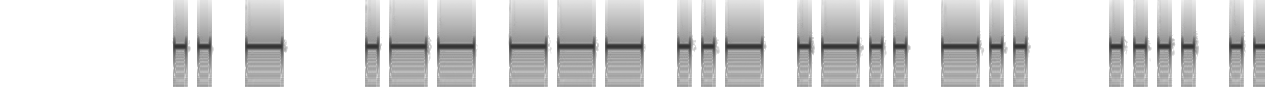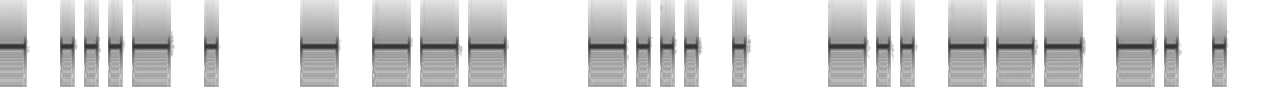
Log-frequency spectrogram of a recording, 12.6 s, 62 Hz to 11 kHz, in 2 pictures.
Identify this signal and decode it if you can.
Morse code, heard as a keyed tone, about 20 wpm, 700 Hz. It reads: IT WOULD HAVE TO BE DONE
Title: Sentences with 4-Word Phrases - Spoken Beginning - 20wpm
